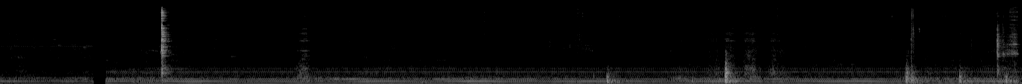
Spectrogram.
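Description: Knife and fork cutting a piece of baked turkey on a china plate, with scattered sharp clinks of metal against the plate, the loudest about a second and a half in. A steady low hum runs underneath.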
